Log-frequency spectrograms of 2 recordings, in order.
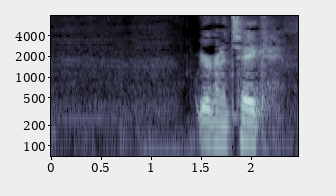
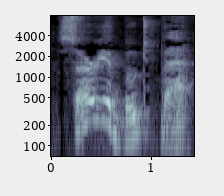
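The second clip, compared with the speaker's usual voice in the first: playful mock-Canadian accent, higher pitch; 8 semitones higher than usual. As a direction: put on a comic Canadian "sorry aboot". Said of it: "Canadians sound hilarious".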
